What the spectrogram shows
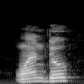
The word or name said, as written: wando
